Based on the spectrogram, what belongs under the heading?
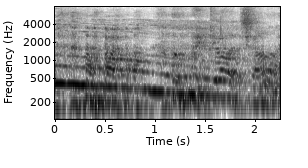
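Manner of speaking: drawn-out shocked gasp; high, loud, stretched out in disbelief. Real, not acted. Friend's shock at a 1/10 score.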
